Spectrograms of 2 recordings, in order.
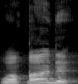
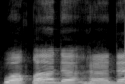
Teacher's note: qalqalah sugro dipantulkan ke dalnya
